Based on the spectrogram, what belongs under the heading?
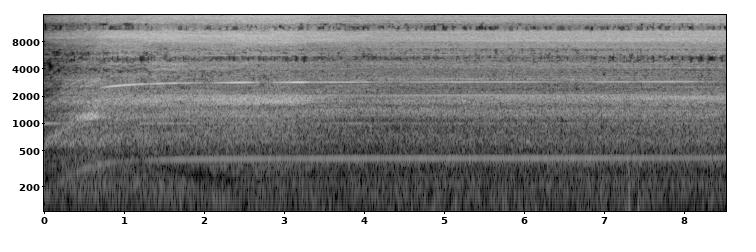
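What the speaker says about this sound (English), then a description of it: "The vacuum cleaner is running now, and the lights stay on." A cordless, rechargeable vacuum cleaner runs continuously with a high, steady motor whine and airy rush, rising slightly as it spins up, with no voices.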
